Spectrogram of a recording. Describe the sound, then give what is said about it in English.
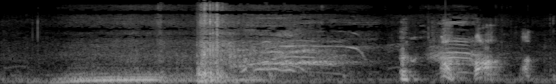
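A car engine rumbles and grows louder as it approaches a man on the street, then a sharp sudden bang as it hits him. His strained vocal cries and short gasping bursts follow as the engine noise fades. “Here comes the car.”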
